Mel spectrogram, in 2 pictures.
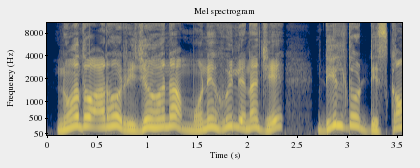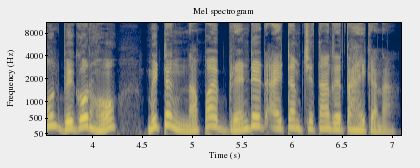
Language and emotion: Santali, happy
